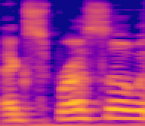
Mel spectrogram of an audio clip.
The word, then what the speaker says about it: espresso: we look this up expresso is a valid way to pronounce it yes you look nice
